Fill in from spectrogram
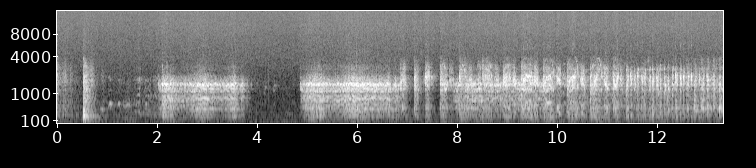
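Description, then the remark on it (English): A car door thuds shut, then a car engine cranks, pauses briefly, and catches, settling into a loud, steady running rumble with some sputtering, as Rochester tries to start the car in front of the house. No one speaks. “Jump in, Rochester, see if it'll start.”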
